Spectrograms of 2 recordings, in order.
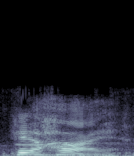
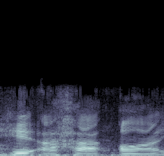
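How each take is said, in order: First: The middle sounds merge into one shorter syllable. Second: Each syllable is said separately and fully. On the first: "with the two R sounds merging into one"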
